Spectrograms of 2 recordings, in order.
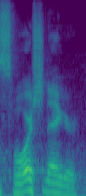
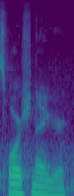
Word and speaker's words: Schwarzenegger: hearing you right Arnold Schwarzenegger how am I saying it wrong yeah that time you said it right anytime you just say normally like casually you say with an eye Arnold Schwarzenegger I don't I don't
